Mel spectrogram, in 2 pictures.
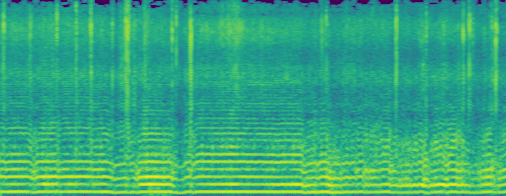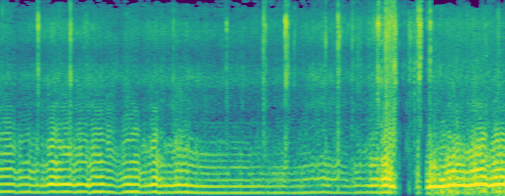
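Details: Steady, deep droning buzz of a European hornet (Vespa crabro), layered with harmonics. It holds fairly even for about nine seconds, then breaks off abruptly and resumes with a slightly higher, rising hum.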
